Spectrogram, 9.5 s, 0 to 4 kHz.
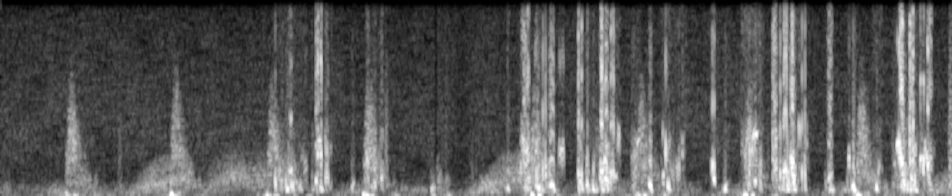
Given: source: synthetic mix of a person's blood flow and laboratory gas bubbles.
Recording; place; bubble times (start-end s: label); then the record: Doppler ultrasound of blood flow; subclavian vein
2.73-3.07 s: bubbles
3.11-3.31 s: bubbles
3.50-3.55 s: bubbles
3.63-3.84 s: bubbles
5.05-5.11 s: bubbles
5.16-5.64 s: bubbles
5.74-6.21 s: bubbles
6.30-6.40 s: bubbles
6.46-6.55 s: bubbles
6.60-6.86 s: bubbles
7.09-7.18 s: bubbles
7.21-7.30 s: bubbles
7.41-7.64 s: bubbles
7.72-8.10 s: bubbles
8.23-8.35 s: bubbles
8.46-8.60 s: bubbles
8.72-8.82 s: bubbles
8.90-9.35 s: bubbles
From the record:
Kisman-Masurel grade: 333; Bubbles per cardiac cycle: rolling drumbeat, 9 or more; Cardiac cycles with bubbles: 50 to 99%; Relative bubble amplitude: loud (0.450 to 0.775); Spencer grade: 3 (all of the cardiac periods contain showers or single bubble signals, but not dominating or overriding the cardiac motion signals); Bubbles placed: anywhere in the cardiac cycle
